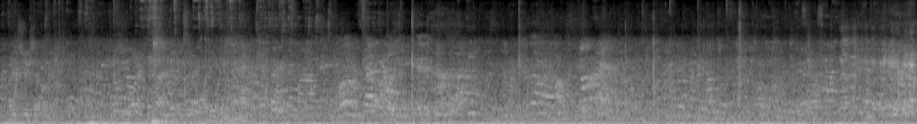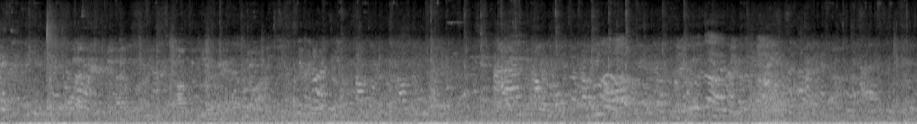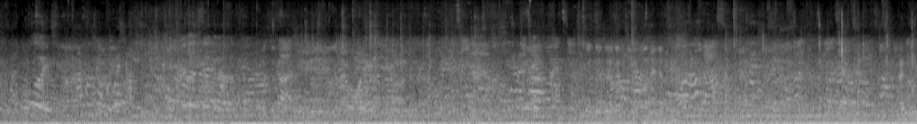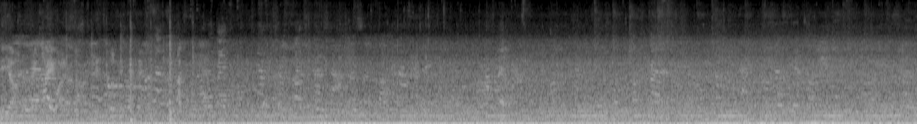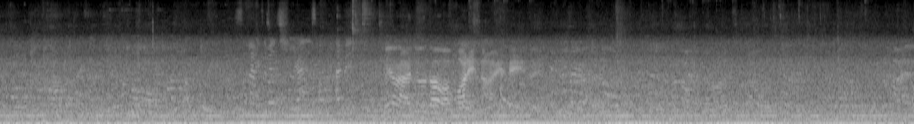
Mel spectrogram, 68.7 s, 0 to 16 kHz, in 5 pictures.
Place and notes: Walked through the underpass from the station platform to the station exit, Binaural recordings, Zoom H4n+ Soundman OKM II
Hualien County, Taiwan, 5 November 2013, 11:15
